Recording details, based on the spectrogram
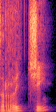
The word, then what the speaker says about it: Ricci: Im Fernsehen wurde er Ricky ausgesprochen. Ich würde ja sagen, es ist wahrscheinlich von der Wortherkunft hier ein italienischer Name, dann wäre es Ricci.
